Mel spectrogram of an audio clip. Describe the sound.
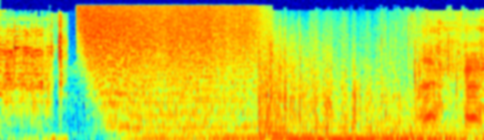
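A bazooka shell explosion used as a comedy sketch sound effect: a sharp burst, then a long loud roaring blast that gives way to a lower rumble with scattered crackles.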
